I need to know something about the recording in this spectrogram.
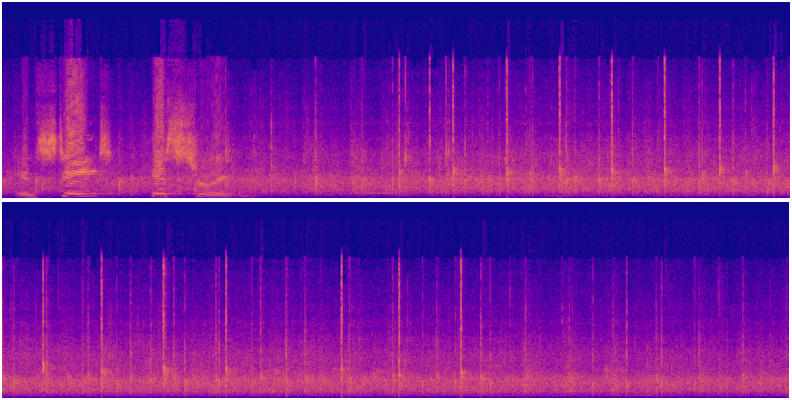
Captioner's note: applause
